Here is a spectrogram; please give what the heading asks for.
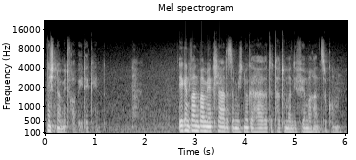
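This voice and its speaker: Bitter mother with a creaky voice. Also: rumbling low, a bit bright, slight background noise, full character voice. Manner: halting, confessional. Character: bitter betrayed wife and mother of two sons. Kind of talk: German crime radio play acting.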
